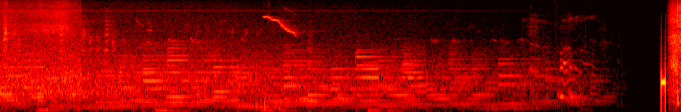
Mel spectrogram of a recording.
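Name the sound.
dog barking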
